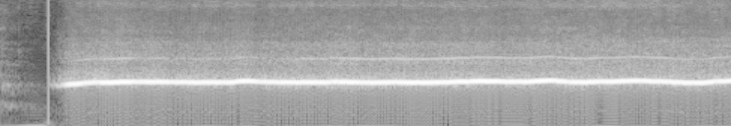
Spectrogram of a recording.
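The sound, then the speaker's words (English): A low, whistled call imitating a robin holds one steady, even pitch for about three seconds after a brief click, clear and alone. “He made one of his low, whistling calls,”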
